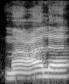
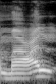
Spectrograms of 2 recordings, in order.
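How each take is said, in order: First: The L sound is given an extra vowel. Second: The L sound is kept still without vowel. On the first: The speaker calls it wrong. "मअल मअल ऐसे नहीं करेंगे" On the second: The speaker calls it right. "मअल हिलाना नहीं है"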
